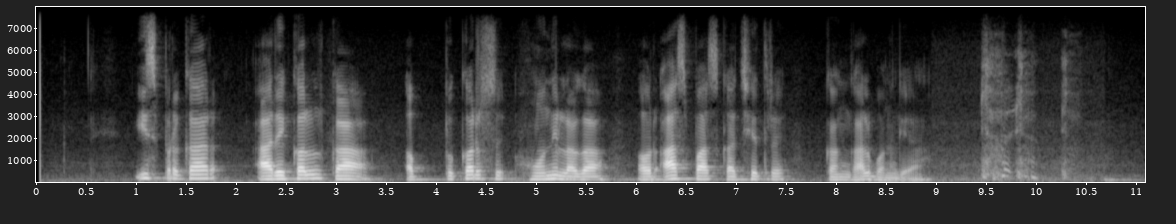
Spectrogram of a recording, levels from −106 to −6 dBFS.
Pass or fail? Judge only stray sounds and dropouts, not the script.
fail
